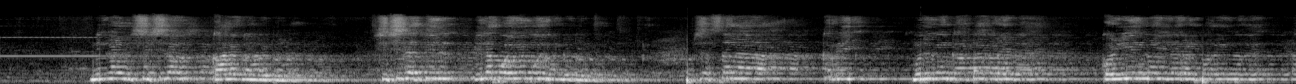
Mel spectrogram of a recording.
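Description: A young man chants loudly through a microphone, echoing in a hall.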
